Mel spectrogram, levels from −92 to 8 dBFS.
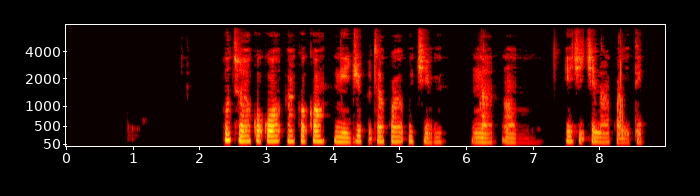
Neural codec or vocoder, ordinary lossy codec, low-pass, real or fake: vocoder, 44.1 kHz, 128 mel bands every 512 samples, BigVGAN v2; none; 7.2 kHz; fake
